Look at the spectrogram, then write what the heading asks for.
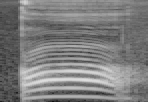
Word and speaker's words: ق: Ko. Ko. Qaqiqu baqa. Quqan qani qaqana minal muqani maqiqan qaniqa. Ingat, ko diucapkan dengan tidak disertai udara yang keluar dan dia merupakan huruf tebal.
